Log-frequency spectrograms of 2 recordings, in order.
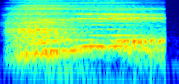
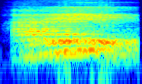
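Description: First: Much higher, distant call up the well; shout from far below. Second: Higher distant call, a bit louder; shout from below. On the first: Stable boy calling from the well bottom, distant shout. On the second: Stable boy calling again from the well, distant shout. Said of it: "cria de nouveau". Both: A narrator's reading.

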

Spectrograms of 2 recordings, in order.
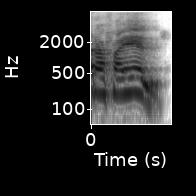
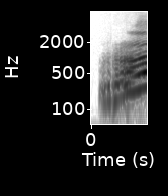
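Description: First: Said in the usual way. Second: "Raphaël" intoned in long held vowels; ritual pronunciation. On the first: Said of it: "On ne dit pas Raphaël". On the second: Shown as a demonstration. Teacher correcting the name for a rite, "Raphaël" chanted very long. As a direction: draw "Raphaël" out as a slow, sustained chant. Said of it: "on dit".

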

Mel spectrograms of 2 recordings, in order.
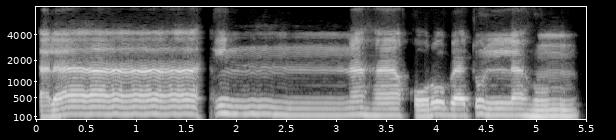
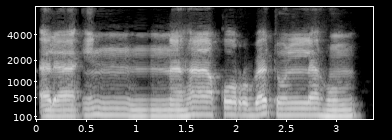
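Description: First: قربة read as qurubah, with a voweled ra, chanted very slowly; damma on the ra. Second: قربة read with a still ra, slowly chanted; sukun on the ra. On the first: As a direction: stretch ألا and say قربة with damma on the ra. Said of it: "فقرأ". (قربة بضم الراء) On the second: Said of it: "يسكن الراء فقرأ". (قربة بإسكان الراء) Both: Shown as a demonstration.

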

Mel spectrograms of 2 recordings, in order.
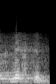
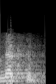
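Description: First: "نكتب" with a kasra on the nun, niktib; colloquial pronunciation. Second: "نكتب" with a fatha on the nun, naktub; standard Arabic pronunciation. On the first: Teacher quoting common folk's speech, colloquial niktib for "نكتب". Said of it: "عوام الناس تقول لك". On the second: Teacher showing students the correct form, classical naktub for "نكتب". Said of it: "اللغة الصحيحة أن تقول". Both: Shown as a demonstration.

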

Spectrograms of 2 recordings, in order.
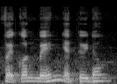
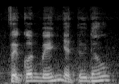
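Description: First: Stunned. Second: Fast, high anguished cry. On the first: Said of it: "Ông Khởi liền sửng sốt". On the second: Father crying out for his missing daughter, fast and high. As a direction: blurt it out in panic, much higher. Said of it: "Đoạn chú liền hét lên". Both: A narrator's reading.

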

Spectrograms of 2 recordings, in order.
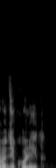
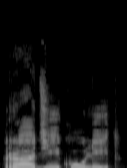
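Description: First: Said in the usual way. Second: "Радикулит" drawn out very slowly, syllable by syllable; slow, savouring. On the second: A narrator's reading. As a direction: taste each syllable of "Радикулит", high and slow. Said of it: "медленно повторил Тасс, пробуя слово на вкус". (медленно смакуя «Радикулит»)

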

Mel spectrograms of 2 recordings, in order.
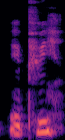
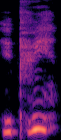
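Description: First: "et puis" left hanging, unfinished; "et puis" as a halting lead-in; hesitant trailing-off. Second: Put-on "Et puis" as a child's prompting question; little girl gravely prompting "Et puis". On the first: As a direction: stall on "et puis", reluctant to go on. Man hesitates over the bad news. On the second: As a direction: interrupt with "Et puis", rising and serious. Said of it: "interrompit gravement la petite". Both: A narrator's reading.

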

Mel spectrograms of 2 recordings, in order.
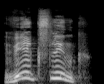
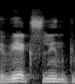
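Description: First: High, alarmed exclamation; cried out. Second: Said in the usual way. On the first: A narrator's reading. Innkeeper recognises the monster's name, crying out. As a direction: cry it out, pitched high. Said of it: "выкрикнул трактирщик".

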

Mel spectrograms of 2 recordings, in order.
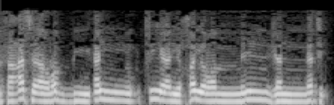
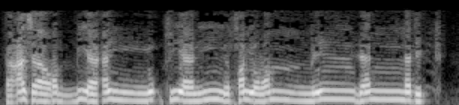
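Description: First: Said in the usual way. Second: ربي as "rabbiya", يؤتيني with long final ii; fatha, sounded ya. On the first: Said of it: "قرأ قالون بفتح ياء ربي". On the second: Shown as a demonstration. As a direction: slowly say ربي with added a, hold the end of يؤتيني. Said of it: "بفتح ياء ربي وصلا".

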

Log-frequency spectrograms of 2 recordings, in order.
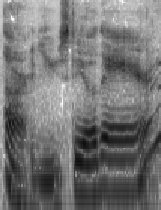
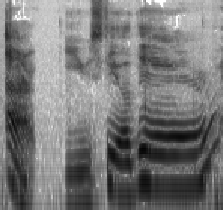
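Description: First: Slow, drawn-out recorded prompt; snippy voicemail voice. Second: High, very slow needy prompt; clingy voicemail voice. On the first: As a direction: mimic a snooty answering machine. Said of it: "the bitchiest voicemail recordings ever". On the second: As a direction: stretch it out like a clingy girlfriend. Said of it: "like a clingy girlfriend or something". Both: Retold or imitated.

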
